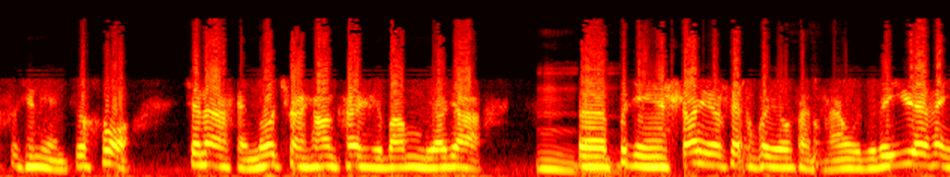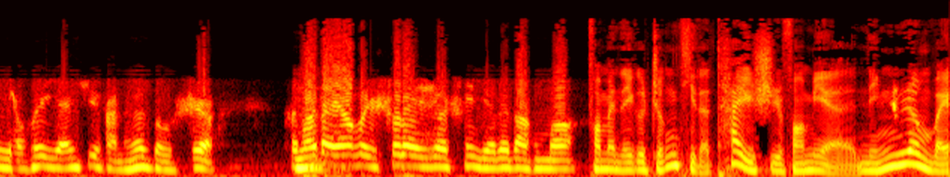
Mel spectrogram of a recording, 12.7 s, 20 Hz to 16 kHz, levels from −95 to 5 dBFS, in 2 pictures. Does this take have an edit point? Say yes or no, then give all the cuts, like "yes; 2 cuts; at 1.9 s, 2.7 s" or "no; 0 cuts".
yes; 2 cuts; at 3.4 s, 10.3 s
